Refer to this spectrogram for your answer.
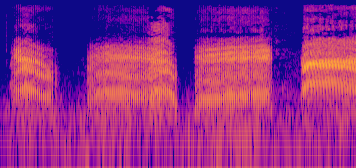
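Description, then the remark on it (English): Seagulls squawk loudly as they swoop down at Dampier Beach in Western Australia at sunset: four harsh, raspy calls in quick succession, the middle two drawn out, with no other sounds around them. “Those pesky beach-trodden seagulls swooped down and photobombed them in the worst way.”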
